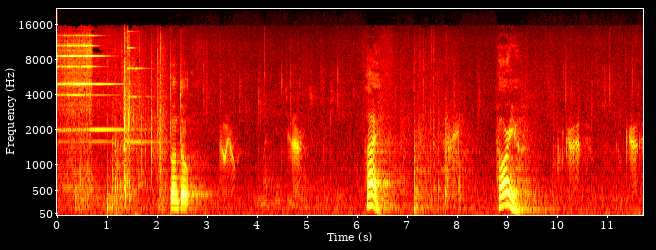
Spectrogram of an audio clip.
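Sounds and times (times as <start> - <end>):
telephone bell ringing: 0.0 - 2.3
speech: 2.3 - 2.8, 6.2 - 6.6, 8.8 - 9.4.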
